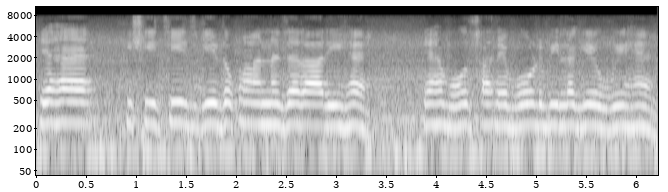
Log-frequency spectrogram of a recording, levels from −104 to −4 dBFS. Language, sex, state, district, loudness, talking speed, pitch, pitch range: Hindi, female, Haryana, Jhajjar, -13 LUFS, 165 wpm, 220 Hz, 210-230 Hz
